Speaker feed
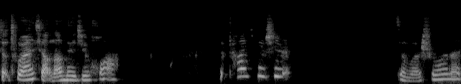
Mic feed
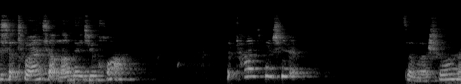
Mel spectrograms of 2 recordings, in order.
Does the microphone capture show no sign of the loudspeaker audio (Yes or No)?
No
